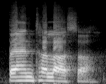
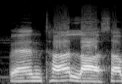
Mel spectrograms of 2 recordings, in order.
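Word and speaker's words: Panthalassa: क्या बोला इसको, उन्होंने इसको बोला पैंथालासा, ठीक है, PANTA, पैंथा, पैंथालासा बोल रहे थे इसको, ठीक है। मतलब पैन मतलब ऑल, थलासा मतलब ओशन, ओशन बोल रहे थे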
